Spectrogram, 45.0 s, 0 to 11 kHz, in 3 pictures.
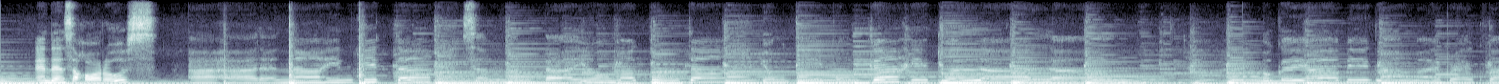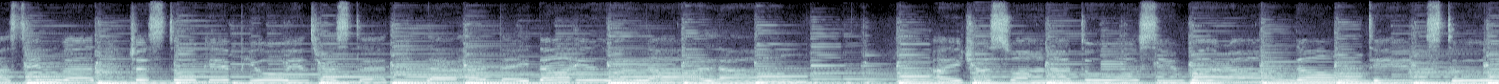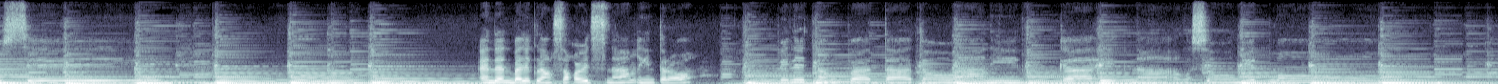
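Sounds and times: acoustic guitar strumming: 0.0 - 44.9.

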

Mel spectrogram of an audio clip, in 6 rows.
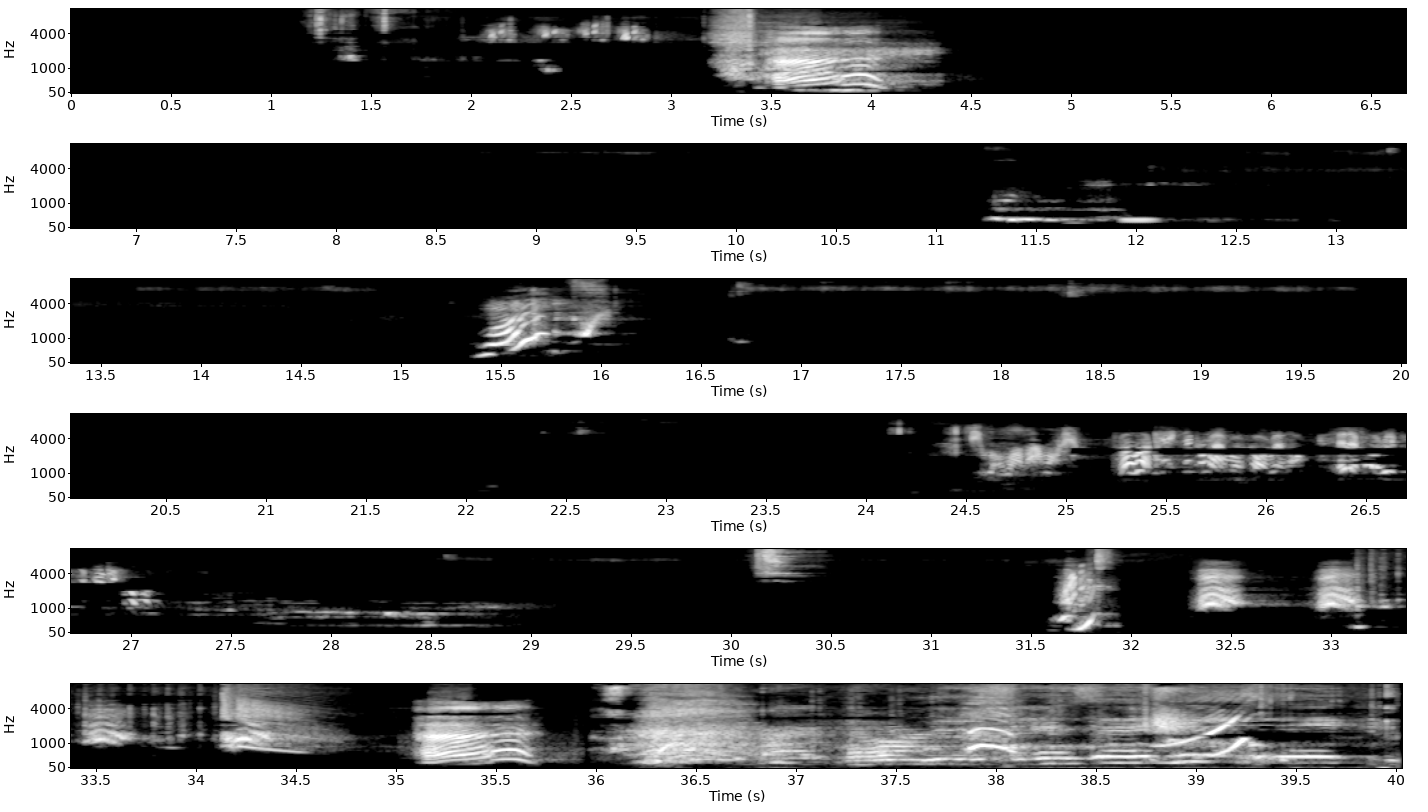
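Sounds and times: cartoon swoop: 31.6 - 32.0, 38.8 - 39.4
cartoon chirping bursts: 38.8 - 39.5.

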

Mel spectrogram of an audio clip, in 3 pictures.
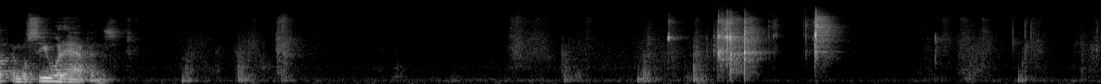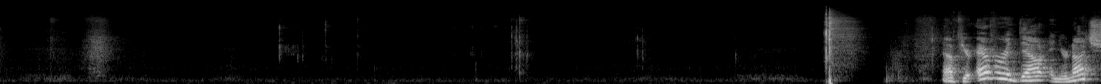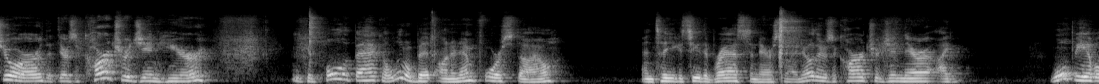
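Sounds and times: rifle clicks and rattles: 6.6 - 8.6, 15.5 - 16.4.

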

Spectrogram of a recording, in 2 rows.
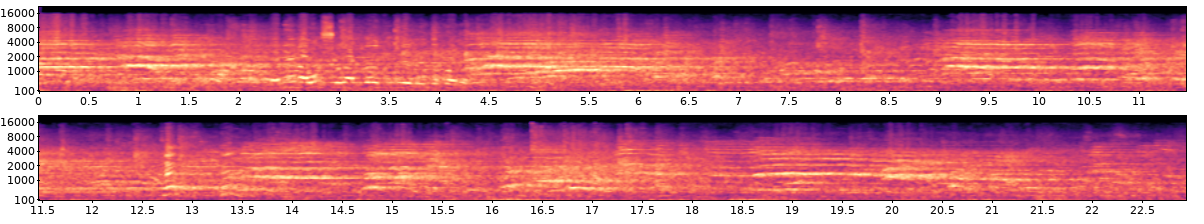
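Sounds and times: chatter of many voices: 0.0 - 22.9.

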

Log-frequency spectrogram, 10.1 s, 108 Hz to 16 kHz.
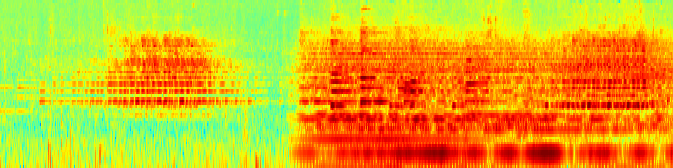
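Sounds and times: pipa and orchestra high held note: 4.3 - 10.0.

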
